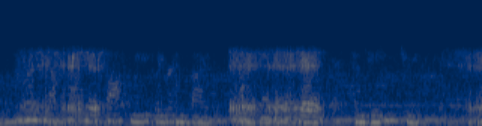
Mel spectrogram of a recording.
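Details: Super loud snoring: rough, rattling snores in repeated long bursts with a low buzzing quality on each breath; heavy snoring.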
